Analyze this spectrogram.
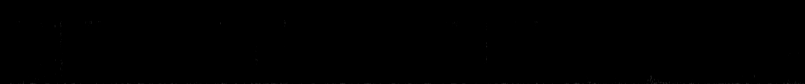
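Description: Near silence, with faint scattered crackles and rustles from a hand handling a dried beef-ear dog chew.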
